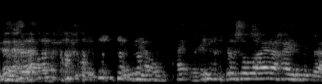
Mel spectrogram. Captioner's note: laughter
